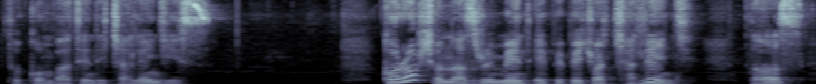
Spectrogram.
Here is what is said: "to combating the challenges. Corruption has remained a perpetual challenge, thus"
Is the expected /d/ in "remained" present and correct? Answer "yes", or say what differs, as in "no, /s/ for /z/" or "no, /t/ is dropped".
yes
